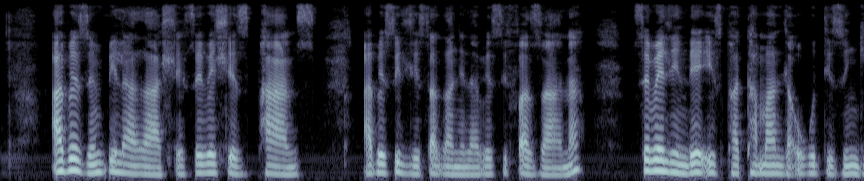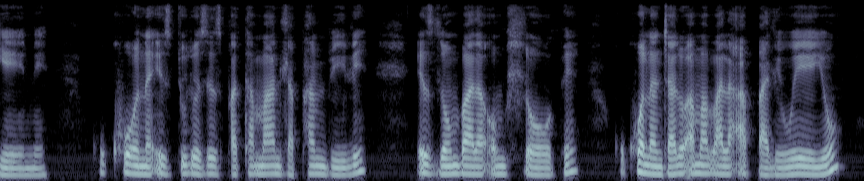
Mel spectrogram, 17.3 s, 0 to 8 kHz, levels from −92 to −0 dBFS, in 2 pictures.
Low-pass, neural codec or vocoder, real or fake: 7.2 kHz; none; real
